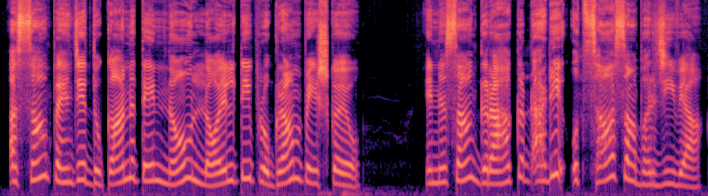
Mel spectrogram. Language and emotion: Sindhi, happy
